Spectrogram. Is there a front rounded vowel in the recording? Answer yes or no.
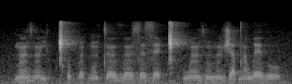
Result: yes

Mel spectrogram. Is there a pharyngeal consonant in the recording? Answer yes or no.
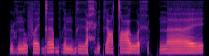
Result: yes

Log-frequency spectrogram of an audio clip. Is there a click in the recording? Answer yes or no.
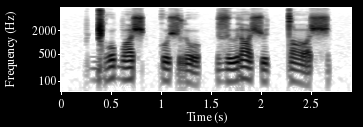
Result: yes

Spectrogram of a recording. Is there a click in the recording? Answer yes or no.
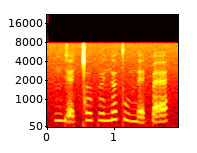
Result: yes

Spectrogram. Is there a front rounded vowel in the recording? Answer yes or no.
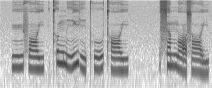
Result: yes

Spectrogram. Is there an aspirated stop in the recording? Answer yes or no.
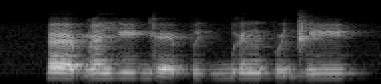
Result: no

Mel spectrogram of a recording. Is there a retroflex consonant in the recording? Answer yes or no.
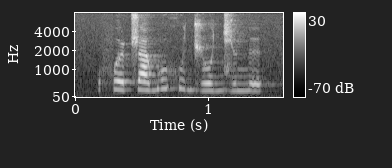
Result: yes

